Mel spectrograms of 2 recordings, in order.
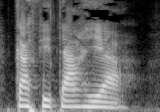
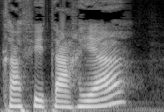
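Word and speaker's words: cafétéria: Cafeteria, it's also the same thing, but the pronunciation is different. In French, it's cafetaria, but it's spelled the same way. Cafeteria, it's cafetaria.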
